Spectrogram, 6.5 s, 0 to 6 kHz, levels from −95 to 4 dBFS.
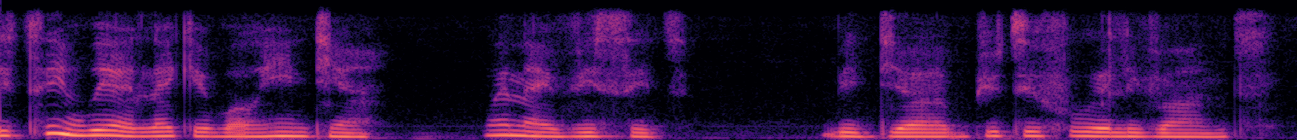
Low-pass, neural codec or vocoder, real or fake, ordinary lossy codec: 5.4 kHz; none; real; Opus, 64 kbps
